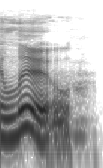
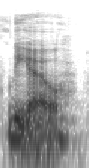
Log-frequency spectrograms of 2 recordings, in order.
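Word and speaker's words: Liu: And even the way I introduce myself, usually my last name, I say Lu. But that's not how you actually pronounce it. That's the anglicized version. How you really pronounce it is like Leo.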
